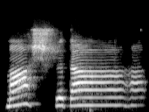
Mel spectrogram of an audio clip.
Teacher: The aghat on ma will be very subtle because it is a long sound. Complete the long sound and then give the aghat of sh.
